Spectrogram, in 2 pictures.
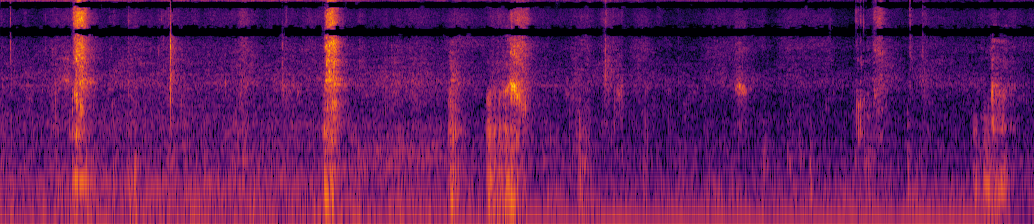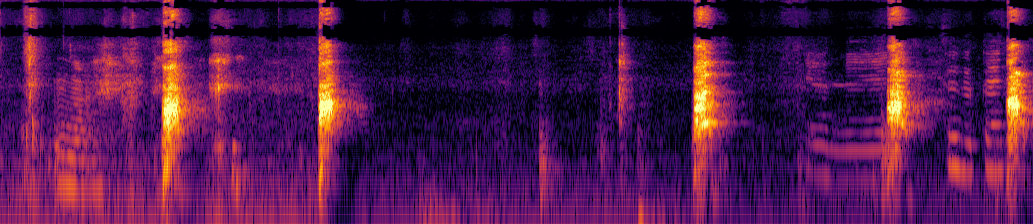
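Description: A Maltese gives sharp, high-pitched barks in short bursts, angrily protesting at its owner.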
